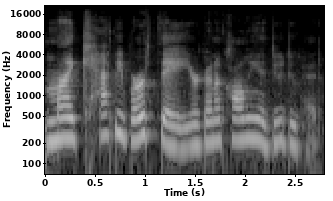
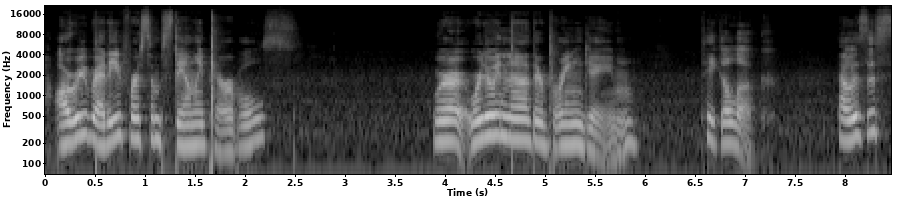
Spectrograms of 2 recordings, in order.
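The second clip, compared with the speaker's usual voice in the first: normal talking voice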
